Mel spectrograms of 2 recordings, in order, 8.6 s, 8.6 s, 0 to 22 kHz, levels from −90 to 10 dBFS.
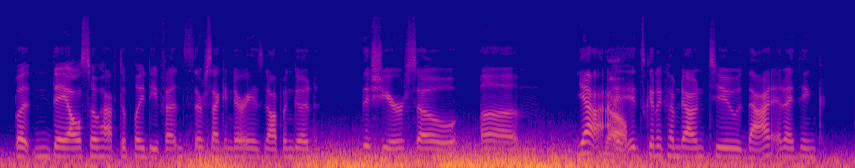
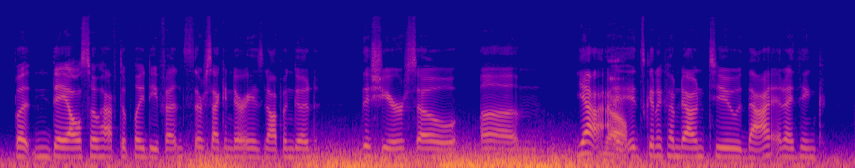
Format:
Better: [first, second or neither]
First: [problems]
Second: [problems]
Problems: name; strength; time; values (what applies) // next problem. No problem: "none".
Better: second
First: wind noise on the microphone; heavy; 7 dB below the speech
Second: wind noise on the microphone; occasional gusts; 10 dB below the speech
